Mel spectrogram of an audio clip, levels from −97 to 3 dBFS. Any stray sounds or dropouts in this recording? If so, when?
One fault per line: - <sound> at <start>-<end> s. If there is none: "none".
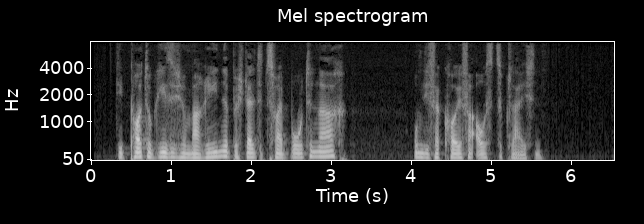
none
